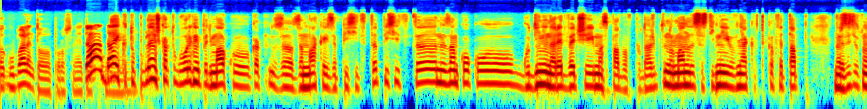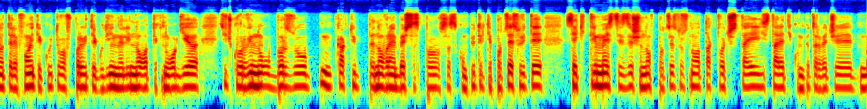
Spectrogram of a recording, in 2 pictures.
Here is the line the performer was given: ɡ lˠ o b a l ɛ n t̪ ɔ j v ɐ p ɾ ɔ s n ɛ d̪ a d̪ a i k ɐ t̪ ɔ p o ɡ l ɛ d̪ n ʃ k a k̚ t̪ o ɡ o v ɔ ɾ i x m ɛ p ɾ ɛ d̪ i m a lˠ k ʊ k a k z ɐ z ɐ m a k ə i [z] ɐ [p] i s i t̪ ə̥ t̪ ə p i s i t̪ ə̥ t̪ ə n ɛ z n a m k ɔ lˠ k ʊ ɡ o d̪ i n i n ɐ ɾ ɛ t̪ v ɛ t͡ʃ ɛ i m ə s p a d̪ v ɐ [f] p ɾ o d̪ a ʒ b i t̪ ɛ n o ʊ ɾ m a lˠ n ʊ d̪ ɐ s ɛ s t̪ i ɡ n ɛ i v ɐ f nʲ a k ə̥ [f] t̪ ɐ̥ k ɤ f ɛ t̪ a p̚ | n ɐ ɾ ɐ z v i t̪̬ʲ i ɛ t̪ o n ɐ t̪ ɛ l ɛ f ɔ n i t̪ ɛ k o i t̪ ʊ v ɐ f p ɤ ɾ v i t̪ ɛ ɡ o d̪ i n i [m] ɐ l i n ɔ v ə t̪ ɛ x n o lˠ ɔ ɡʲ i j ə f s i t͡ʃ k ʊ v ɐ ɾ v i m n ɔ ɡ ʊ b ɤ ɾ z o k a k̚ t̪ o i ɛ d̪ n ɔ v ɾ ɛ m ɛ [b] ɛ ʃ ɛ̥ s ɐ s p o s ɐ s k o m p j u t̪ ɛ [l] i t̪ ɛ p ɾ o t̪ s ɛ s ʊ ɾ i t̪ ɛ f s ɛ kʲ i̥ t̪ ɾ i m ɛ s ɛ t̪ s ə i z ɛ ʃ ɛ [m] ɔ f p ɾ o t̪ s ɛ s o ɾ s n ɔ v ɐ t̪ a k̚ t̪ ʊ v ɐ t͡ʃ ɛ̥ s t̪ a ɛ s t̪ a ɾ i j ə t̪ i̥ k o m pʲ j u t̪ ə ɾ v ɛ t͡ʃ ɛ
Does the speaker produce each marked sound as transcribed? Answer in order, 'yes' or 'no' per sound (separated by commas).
yes, yes, yes, yes, no, yes, no, no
